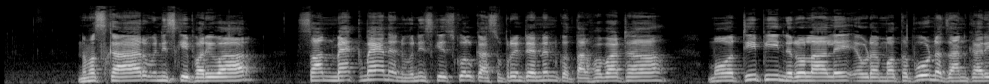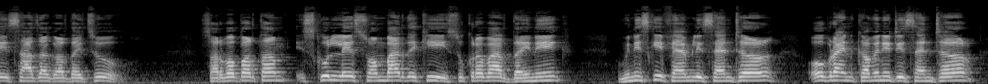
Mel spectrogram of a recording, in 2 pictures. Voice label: nepali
